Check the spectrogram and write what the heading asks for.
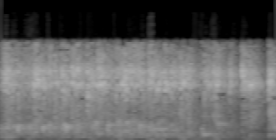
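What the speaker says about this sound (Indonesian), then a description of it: "tepuk tangan dulu buat kita semua" Classroom of students applauding together, a loud, dense and continuous burst of clapping that fills the room with no pauses.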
